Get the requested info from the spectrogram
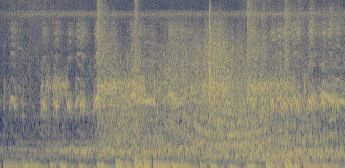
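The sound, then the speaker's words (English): Several crows caw in short repeated bursts on a runway while eating a dead seagull, over a steady, loud low rumble like an idling aircraft engine, with occasional sharp clicks cutting through. No one speaks. “It's a seagull. The crows were eating it.”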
